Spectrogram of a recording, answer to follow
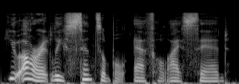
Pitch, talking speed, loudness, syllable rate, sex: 175 Hz, 200 wpm, -21 LUFS, 5.5 syllables/s, female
